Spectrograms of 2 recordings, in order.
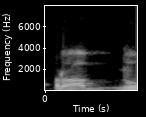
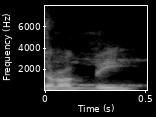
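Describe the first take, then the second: First: رب said rabbu, ending in a clear "u"; damma ending. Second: ربي said rabbee, ending in "i"; rejected ya ending. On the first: Teacher correcting students' expectation, رب ending "-u". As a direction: slowly close رب on "-bu". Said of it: "باعتبارها مبنية على الضم". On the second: Teacher showing the form not meant, ربي ending "-ee". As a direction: close ربي on an "-ee" sound. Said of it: "مش ربي". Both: Shown as a demonstration.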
